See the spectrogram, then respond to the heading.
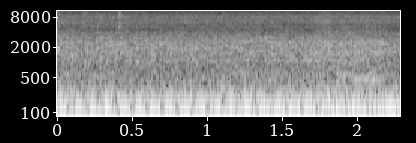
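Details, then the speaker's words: Mk4 Jetta TDI diesel with a home-welded modified exhaust: steady low idle with a rev blip, the exhaust loose and chuffy rather than sealed; it leaks all over. "all right guys so as you heard it sounds like leaky leaky leak it leaks all over the place"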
